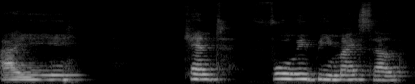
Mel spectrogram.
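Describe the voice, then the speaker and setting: There is audible room echo around a woman whose fairly high voice has a dark, mellow tone. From Italy, Florence. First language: Italian. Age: 20s. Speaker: vlogger with chronic pain. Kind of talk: personal testimony vlog. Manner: hesitant, many fillers.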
